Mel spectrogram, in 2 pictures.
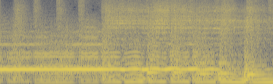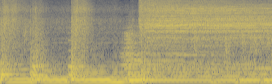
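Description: Live band of keyboard, electric guitar, bass and drum kit playing the close of a pop song: a long held note with vibrato, then a run of short stabs and drum fills, then a final chord that rings on with cymbals from about four seconds in.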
